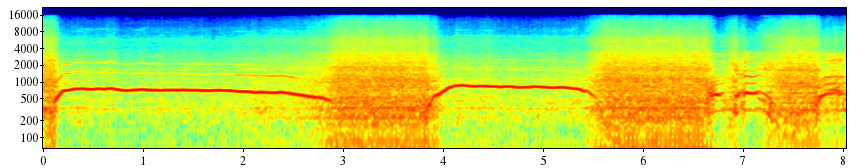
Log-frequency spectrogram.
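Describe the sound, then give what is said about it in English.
A car's engine whines at high revs as it accelerates out of a hairpin turn on a fast lap. A steady, loud tone holds, then drops away and climbs back, with brief dips near the end. “Into another hairpin. Left, left, left, left, brake. Woo! Okay, accelerate out of the turn.”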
